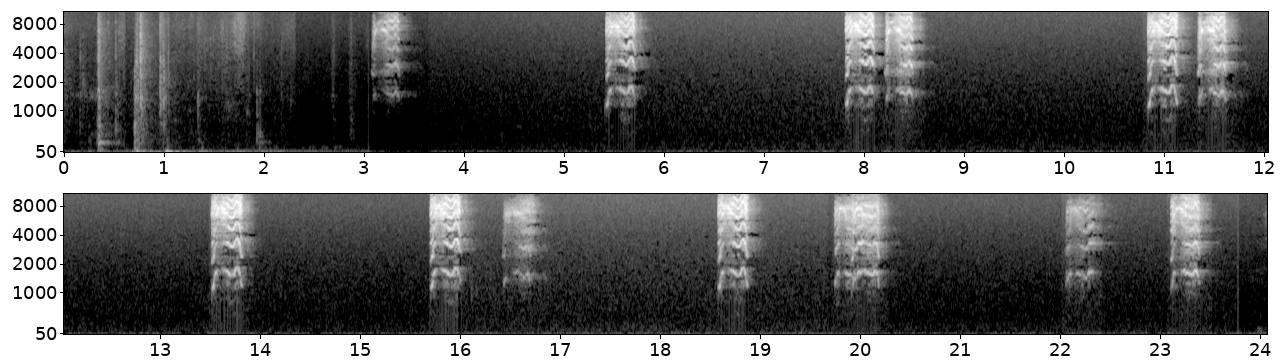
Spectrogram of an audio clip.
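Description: Owls call outside at night with many short, shrill screeching bursts at irregular intervals, often in quick pairs, over a quiet background. Some low rustling comes first.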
